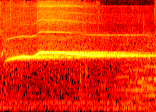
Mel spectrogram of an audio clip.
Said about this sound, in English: Then we hear a whistle like a bosun's pipe.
